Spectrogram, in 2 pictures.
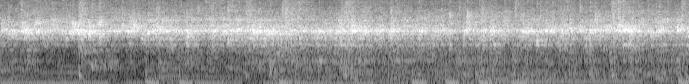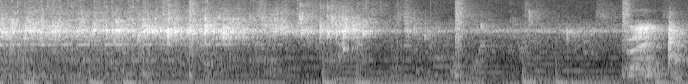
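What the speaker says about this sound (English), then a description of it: "add in a little bit of warm water to clear out the jam in the jar" Warm water running from a tap into a jar of blackcurrant jam for homemade fruit wine, a close, steady gushing pour with light rattling and bubbling throughout.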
